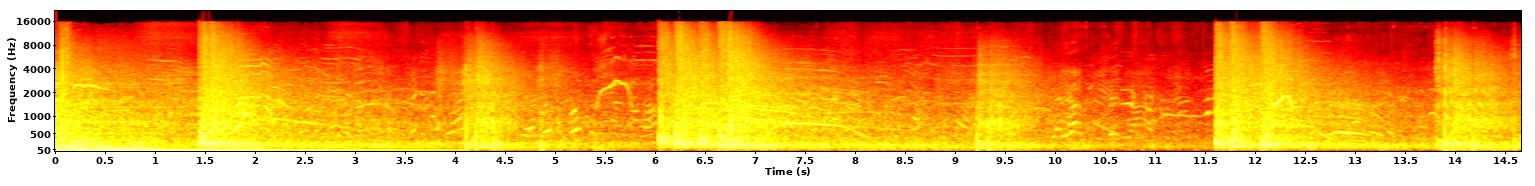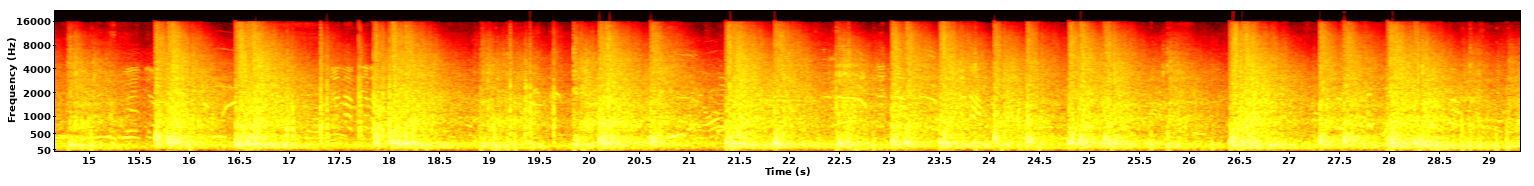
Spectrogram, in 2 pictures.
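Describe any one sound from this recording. Fireworks burst with loud booms that echo away.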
